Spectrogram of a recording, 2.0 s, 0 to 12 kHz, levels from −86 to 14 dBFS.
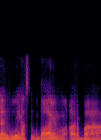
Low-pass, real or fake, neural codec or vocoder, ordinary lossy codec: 7.2 kHz; fake; codec, 16 kHz, 1 kbps, FreqCodec, smaller model; MP3, 48 kbps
